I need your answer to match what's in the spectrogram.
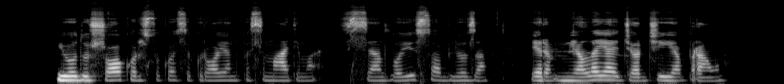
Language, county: Lithuanian, Vilnius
